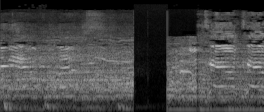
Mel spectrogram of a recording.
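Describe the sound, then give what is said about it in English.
A large crowd, giving thumbs down, boos a woman loudly and continuously each time she tries to speak, a dense wall of jeering voices that cuts out abruptly for a brief moment of silence before the booing picks right back up. “Every time she tries to start a sentence, they start booing incessantly.”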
